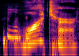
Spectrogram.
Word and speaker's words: water: He pronounces the word water like a champ. The word is clearly spelled W-A-T-E-R, not W-A-D-E-R, so it's nice to hear someone treat the English language with a little dignity.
